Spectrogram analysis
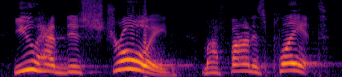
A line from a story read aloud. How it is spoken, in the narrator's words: he exclaimed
